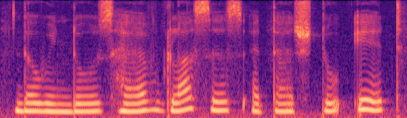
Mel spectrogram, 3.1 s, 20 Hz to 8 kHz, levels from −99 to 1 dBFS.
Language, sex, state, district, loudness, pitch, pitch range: English, female, Assam, Kamrup Metropolitan, -13 LUFS, 210 Hz, 200-225 Hz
